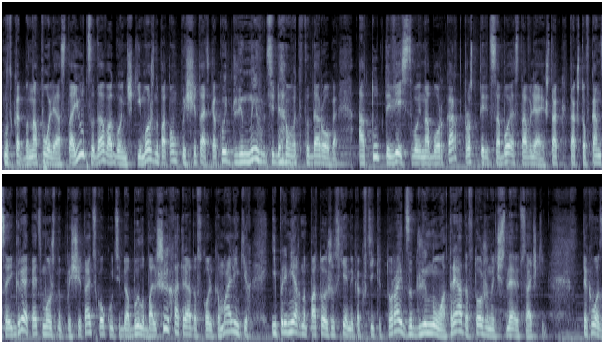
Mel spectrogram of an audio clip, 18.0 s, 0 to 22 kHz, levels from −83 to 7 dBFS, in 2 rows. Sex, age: male, 30-49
